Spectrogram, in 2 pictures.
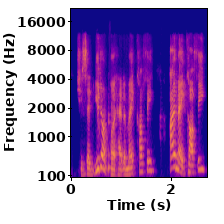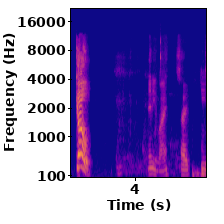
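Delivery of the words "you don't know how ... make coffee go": builds from a mild scold to a high, loud order; mum scolding. Retold or imitated. Mother scolds her son and sends him away, building to a high, loud order. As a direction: shoo the son off like a bossy mother.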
